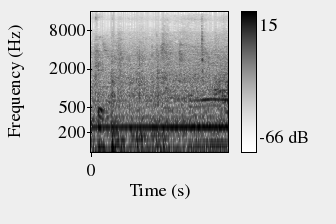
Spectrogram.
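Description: A machine running with a steady hum: one constant low tone over a continuous low rumble, unchanging throughout.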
